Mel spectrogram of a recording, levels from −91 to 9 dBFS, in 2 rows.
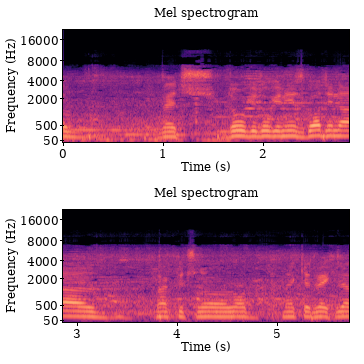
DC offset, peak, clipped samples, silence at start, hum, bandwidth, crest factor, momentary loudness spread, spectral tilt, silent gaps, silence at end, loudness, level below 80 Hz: under 0.1%; 0 dBFS; under 0.1%; 0 s; none; 7.2 kHz; 16 dB; 11 LU; -6 dB/octave; none; 0 s; -16 LUFS; -38 dBFS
